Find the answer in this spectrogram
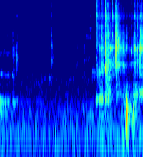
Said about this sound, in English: Excuse me, sip of tea.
